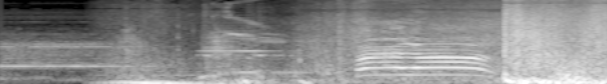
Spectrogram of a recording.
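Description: Assassin's Creed Rogue naval combat, with a deep cannon thump early on and a sharp, loud impact crash near the end, mixed with shouting crew voices.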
